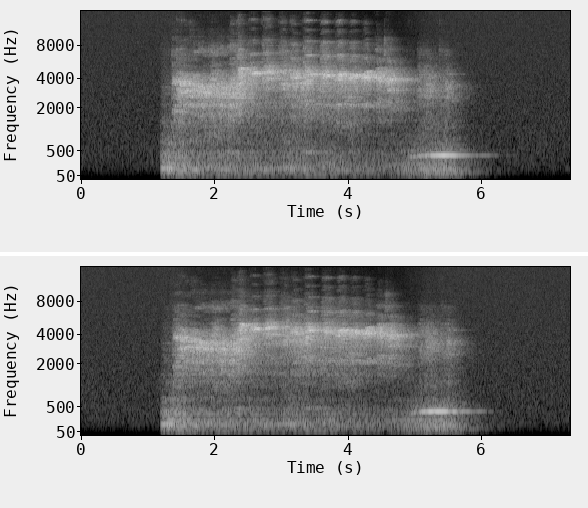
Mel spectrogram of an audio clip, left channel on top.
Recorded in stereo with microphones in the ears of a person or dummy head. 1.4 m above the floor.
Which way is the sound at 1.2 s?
65° left (ahead or behind).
